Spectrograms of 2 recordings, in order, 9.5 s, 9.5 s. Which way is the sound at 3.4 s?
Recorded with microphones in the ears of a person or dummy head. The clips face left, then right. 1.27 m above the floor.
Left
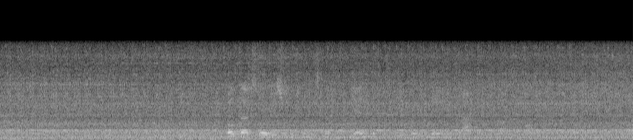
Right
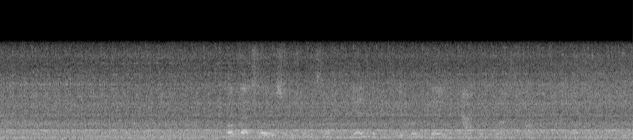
10° left (ahead or behind).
